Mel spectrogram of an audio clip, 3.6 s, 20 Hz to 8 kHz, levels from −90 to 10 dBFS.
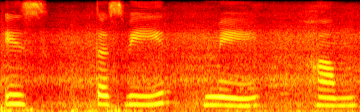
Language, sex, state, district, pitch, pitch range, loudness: Hindi, female, Chandigarh, Chandigarh, 220 Hz, 205-235 Hz, -15 LUFS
